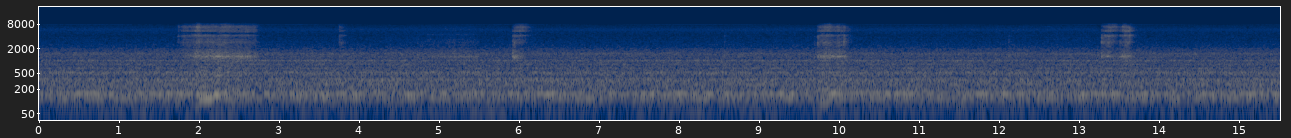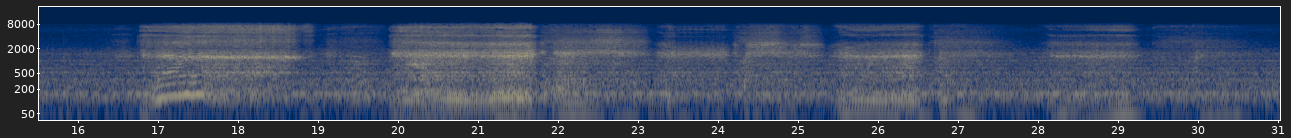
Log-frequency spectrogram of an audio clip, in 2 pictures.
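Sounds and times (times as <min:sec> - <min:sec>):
person snoring heavily: 0:01.8 - 0:02.8, 0:09.7 - 0:10.2, 0:13.3 - 0:13.7, 0:16.5 - 0:30.6.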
